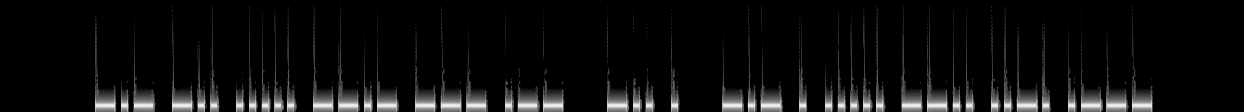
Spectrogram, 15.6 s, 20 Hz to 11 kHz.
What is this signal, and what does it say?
Morse code, heard as a keyed tone, about 15 wpm, 700 Hz. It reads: KD5QOW DE KE5ZFJ
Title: USA Callsign DE Callsign 15wpm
